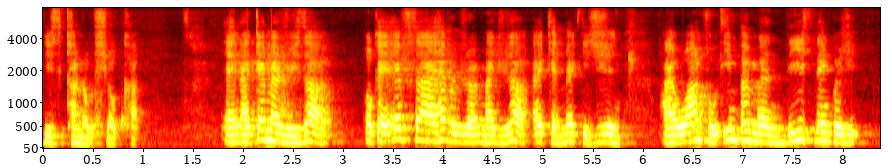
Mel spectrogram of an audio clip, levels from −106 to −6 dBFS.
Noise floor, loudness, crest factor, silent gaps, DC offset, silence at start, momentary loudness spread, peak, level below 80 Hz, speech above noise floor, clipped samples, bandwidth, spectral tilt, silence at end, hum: -53 dBFS; -17 LUFS; 16 dB; none; under 0.1%; 0 s; 8 LU; -2 dBFS; -52 dBFS; 37 dB; under 0.1%; 8 kHz; -7.5 dB/octave; 0.2 s; none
